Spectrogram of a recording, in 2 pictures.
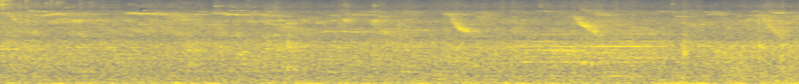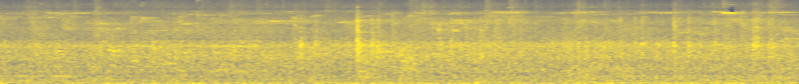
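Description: A train rumbles closer on rails.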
